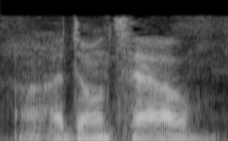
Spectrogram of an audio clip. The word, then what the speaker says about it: Adonthell: Adonthell, it's spelled A-D-O-N-T-H-E-L-L, but according to the fact, you can pronounce it any way you want, but some of the recommended suggestions are Adonthell, and the H is silent in there.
